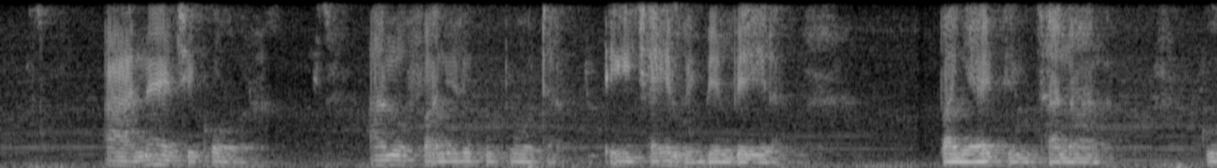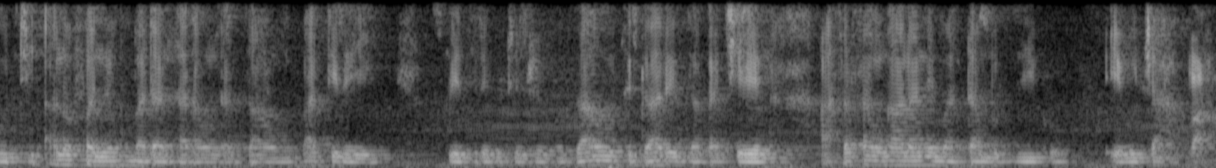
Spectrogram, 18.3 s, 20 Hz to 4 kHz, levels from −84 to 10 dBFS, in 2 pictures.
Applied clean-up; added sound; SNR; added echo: none; Motorcycle / Accelerating, revving, vroom; 16 dB; reverberation time 0.7 s.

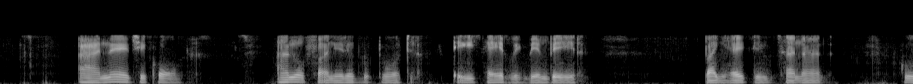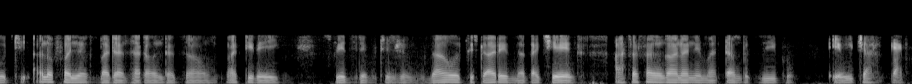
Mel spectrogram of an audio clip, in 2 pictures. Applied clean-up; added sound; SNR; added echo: neural separator model SepFormer WHAMR!.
